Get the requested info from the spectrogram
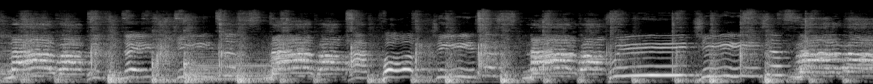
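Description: Gospel praise team singing into microphones, with voices overlapping over a steady beat of about two strokes a second.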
